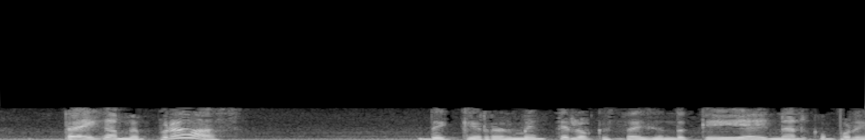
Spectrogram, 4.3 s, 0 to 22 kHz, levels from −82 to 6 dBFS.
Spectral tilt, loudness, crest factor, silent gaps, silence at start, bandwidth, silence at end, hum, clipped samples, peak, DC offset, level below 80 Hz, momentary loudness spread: -8 dB/octave; -16 LUFS; 16 dB; none; 0 s; 5.2 kHz; 0 s; none; under 0.1%; 0 dBFS; under 0.1%; -32 dBFS; 20 LU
